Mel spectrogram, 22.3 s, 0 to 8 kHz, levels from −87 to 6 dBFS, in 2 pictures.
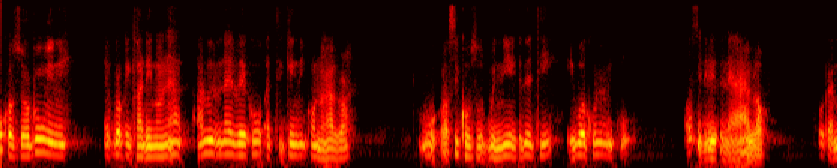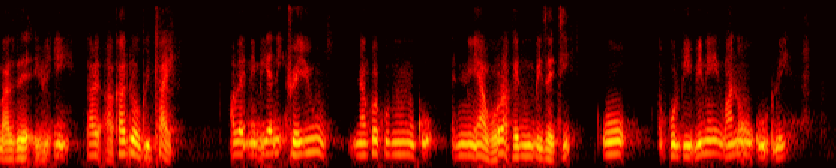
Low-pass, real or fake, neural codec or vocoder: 7.2 kHz; fake; codec, 16 kHz in and 24 kHz out, 0.9 kbps, LongCat-Audio-Codec, four codebook decoder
